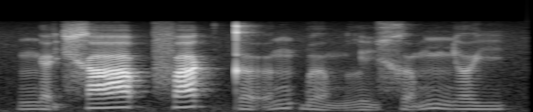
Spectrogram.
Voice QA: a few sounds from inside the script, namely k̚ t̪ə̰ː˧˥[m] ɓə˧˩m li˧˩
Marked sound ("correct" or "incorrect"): incorrect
